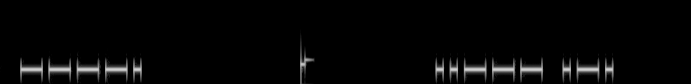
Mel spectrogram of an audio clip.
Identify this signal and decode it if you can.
Morse code, heard as a keyed tone, about 17 wpm, 700 Hz. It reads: 9 2 R
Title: Single-Letter Single-Number 17wpm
